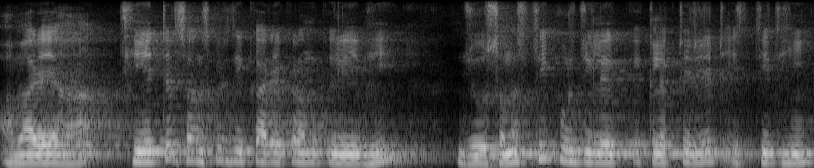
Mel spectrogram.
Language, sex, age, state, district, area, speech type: Hindi, male, 30-45, Bihar, Samastipur, rural, spontaneous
